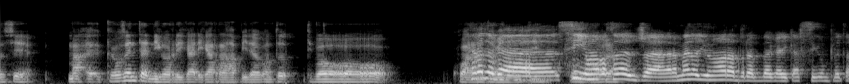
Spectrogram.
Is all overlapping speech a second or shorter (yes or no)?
no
